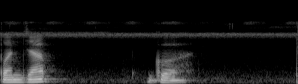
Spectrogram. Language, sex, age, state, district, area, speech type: Nepali, male, 18-30, West Bengal, Kalimpong, rural, spontaneous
